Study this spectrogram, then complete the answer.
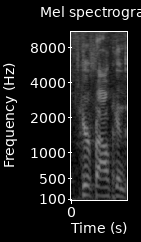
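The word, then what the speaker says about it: Gyrfalcon's: But Gerfalcons, everyone, so anyone who mispronounces it, that's how you say it.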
